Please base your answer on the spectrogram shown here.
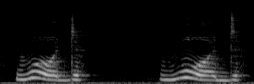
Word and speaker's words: would: Would, would.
